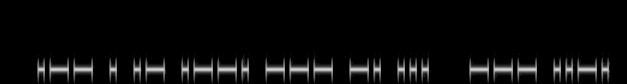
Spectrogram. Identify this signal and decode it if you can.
Morse code, heard as a keyed tone, about 20 wpm, 690 Hz. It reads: WEAPONS OF
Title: Build A Phrase - 4-Word Phrases - 20wpm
